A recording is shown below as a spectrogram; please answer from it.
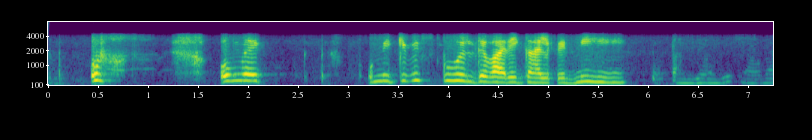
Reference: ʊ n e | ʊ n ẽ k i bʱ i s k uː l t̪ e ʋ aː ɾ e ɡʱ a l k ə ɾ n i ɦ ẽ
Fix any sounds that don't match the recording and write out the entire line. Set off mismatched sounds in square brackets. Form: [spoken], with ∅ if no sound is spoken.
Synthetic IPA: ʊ [m] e | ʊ [m] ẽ k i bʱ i s k uː l [d̪] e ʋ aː ɾ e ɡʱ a l k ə ɾ n i ɦ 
